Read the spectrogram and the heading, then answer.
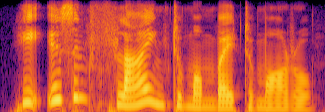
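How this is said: The stress is on the word flying. He is travelling some other way. "By stressing on the word flying"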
